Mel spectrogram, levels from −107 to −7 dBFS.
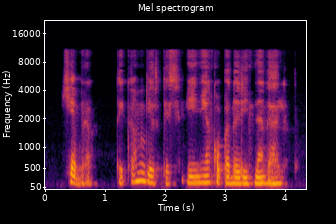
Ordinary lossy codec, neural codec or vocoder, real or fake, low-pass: AAC, 48 kbps; codec, 44.1 kHz, 2.6 kbps, SNAC; fake; 10.8 kHz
